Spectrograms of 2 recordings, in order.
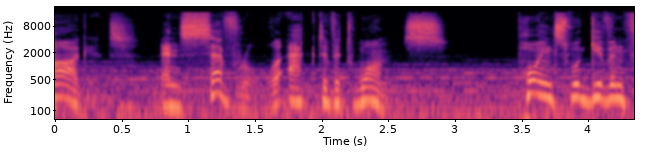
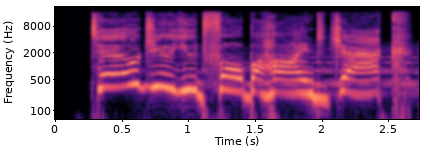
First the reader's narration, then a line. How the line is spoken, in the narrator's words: A friend of his, Peter, yelled as he passed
